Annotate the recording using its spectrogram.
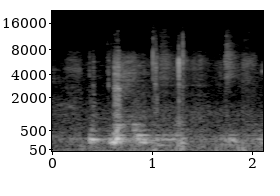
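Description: Several sharp plastic clicks and knocks from a Lego model ship being handled as its missile shooters are worked.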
